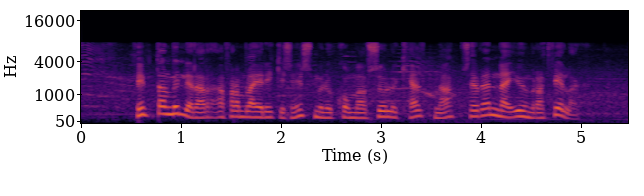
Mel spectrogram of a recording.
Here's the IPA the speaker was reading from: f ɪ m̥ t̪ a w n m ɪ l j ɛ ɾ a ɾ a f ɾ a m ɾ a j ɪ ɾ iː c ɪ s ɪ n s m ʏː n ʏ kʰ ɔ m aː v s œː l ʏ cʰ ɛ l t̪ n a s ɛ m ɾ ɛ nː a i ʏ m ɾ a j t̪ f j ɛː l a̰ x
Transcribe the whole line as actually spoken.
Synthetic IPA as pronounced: f ɪ m̥ t̪ a w n m ɪ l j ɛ ɾ a ɾ a f ɾ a m l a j ɪ ɾ iː c ɪ s ɪ n s m ʏː n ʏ kʰ ɔː m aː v s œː l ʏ cʰ ɛ l t̪ n a s ɛ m ɾ ɛ nː a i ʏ m ɾ a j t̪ f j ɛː l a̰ x

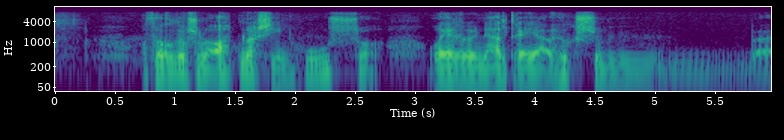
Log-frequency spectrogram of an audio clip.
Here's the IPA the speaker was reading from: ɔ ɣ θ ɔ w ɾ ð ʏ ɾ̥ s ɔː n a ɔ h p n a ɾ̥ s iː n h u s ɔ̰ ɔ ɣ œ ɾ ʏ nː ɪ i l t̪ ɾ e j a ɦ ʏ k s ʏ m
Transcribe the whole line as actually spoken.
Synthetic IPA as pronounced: ɔ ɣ θ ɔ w ɾ ð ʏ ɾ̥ s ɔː n a ɔ h p n a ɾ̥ s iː n h uː s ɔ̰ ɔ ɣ ɛ ɾ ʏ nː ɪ a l t̪ ɾ e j a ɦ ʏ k s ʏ m

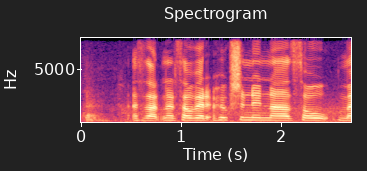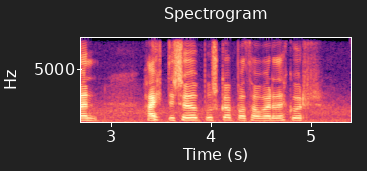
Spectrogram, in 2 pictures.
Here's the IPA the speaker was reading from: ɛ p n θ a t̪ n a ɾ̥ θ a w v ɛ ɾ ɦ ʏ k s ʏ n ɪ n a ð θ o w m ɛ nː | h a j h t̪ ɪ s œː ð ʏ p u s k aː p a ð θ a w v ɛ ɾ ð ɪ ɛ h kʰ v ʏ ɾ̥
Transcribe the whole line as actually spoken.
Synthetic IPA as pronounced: ɛ n θ a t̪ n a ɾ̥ θ a w v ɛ ɾ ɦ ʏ k s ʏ n ɪ n a ð θ o w m ɛ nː | h a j h t̪ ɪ s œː ð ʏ p u s k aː p a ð θ a w v ɛ ɾ ð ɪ ɛ h k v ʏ ɾ̥

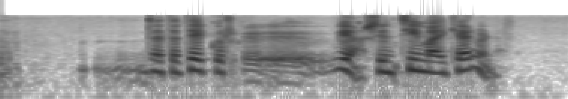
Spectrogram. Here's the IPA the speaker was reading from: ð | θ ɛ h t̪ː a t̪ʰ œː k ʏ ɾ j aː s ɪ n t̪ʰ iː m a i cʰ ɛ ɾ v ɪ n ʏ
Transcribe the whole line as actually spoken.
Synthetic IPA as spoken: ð | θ ɛ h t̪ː a t̪ʰ ɛː k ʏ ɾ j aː s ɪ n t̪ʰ iː m a i cʰ ɛ ɾ v ɪ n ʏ

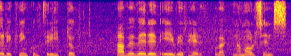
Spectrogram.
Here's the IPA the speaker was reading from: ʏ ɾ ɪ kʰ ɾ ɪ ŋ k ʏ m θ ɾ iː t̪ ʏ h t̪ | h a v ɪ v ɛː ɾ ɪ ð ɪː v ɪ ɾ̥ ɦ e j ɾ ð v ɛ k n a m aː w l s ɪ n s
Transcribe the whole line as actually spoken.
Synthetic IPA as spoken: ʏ ɾ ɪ kʰ ɾ i ŋ k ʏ m θ ɾ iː t̪ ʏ x t̪ | h a v ɪ v ɛː ɾ ɪ ð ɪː v ɪ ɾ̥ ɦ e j ɾ ð v ɛ k n a m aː w l s ɪ n s

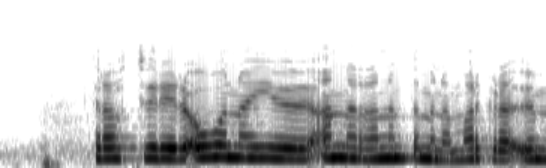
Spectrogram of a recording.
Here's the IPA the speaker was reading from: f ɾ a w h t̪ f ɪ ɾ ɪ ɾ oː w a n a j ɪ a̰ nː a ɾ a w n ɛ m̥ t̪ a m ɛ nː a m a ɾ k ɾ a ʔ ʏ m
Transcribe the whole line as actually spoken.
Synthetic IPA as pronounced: θ ɾ a w h t̪ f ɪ ɾ ɪ ɾ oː w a n a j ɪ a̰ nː a ɾ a n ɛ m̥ t̪ a m ɛ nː a m a ɾ k ɾ a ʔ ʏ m

